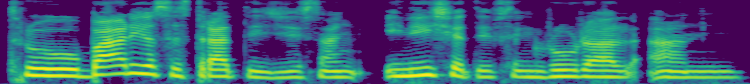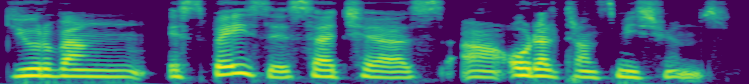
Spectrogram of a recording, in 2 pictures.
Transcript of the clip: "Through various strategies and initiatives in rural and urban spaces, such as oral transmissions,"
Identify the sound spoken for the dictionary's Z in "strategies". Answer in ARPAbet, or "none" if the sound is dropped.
S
